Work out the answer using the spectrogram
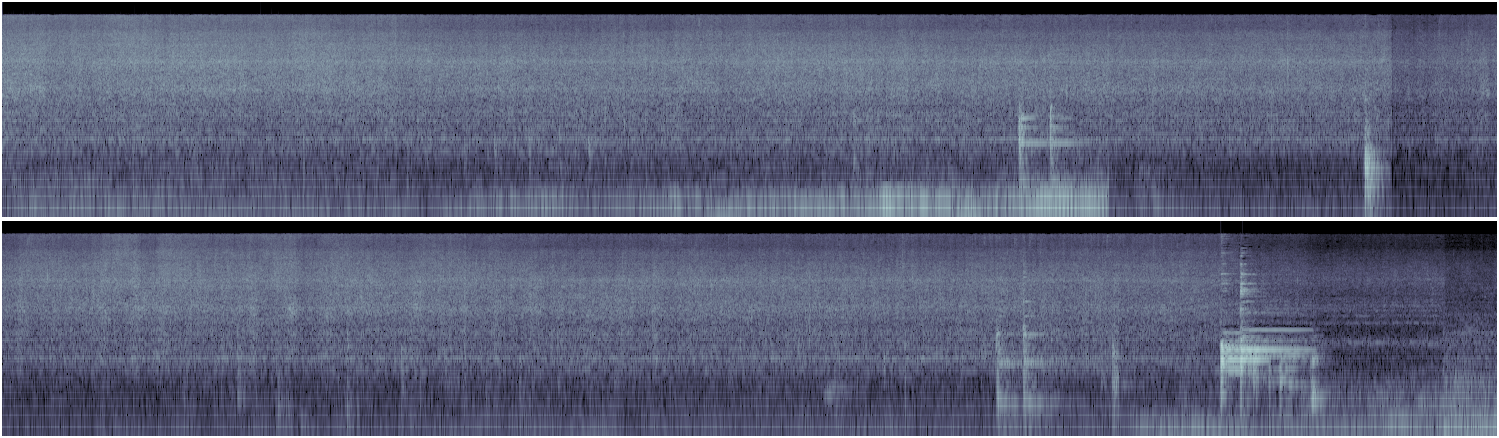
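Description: Chopped radish, tomatoes, shallots and green chillies sizzling in oil in a cast-iron kadai, stirred and scraped with a wooden spatula. Near the end a steel lid is set on the pan with a ringing clink, and the sizzle turns muffled under it.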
